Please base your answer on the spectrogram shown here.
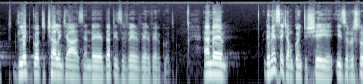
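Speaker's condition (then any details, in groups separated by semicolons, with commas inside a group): No condition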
